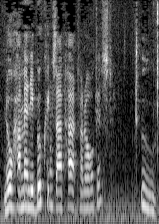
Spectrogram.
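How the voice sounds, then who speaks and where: A woman's voice: mid-range voice, steady tone, moderate pace, background noise, natural voice. An actress playing a fretful older Scottish mother who runs a guest house, chatty and fussing, in a radio drama. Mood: fretful, indignant. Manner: chatty, fussing, mildly indignant. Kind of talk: naturalistic radio drama acting.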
